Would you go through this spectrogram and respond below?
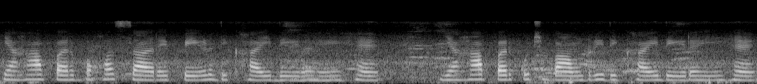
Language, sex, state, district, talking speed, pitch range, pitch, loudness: Hindi, female, Madhya Pradesh, Katni, 135 wpm, 200-225 Hz, 210 Hz, -18 LUFS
